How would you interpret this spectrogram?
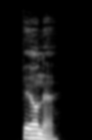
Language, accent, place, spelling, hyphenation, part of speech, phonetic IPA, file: German, Germany, Berlin, Birne, Bir‧ne, noun, [ˈbɪrnə], De-Birne.ogg
- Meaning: 1. pear 2. lightbulb 3. head, bonce, noggin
